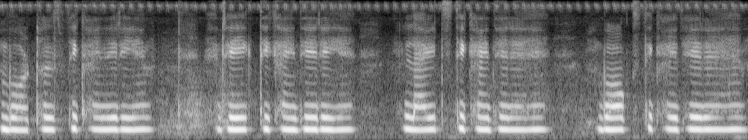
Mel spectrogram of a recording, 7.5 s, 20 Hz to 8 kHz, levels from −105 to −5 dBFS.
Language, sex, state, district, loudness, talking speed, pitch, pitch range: Hindi, female, Uttar Pradesh, Varanasi, -16 LUFS, 150 wpm, 255 Hz, 250-255 Hz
